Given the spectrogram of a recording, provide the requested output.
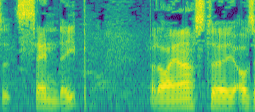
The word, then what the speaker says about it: Sandeep: I think it's Sandeep, but uh I have been told maybe this guy's trying to stitch me up and say Sundep.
